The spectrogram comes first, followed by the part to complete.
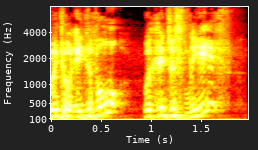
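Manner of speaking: put-on Scottish old woman voice. Retelling what an eccentric candidate said: imitating a Scottish granny. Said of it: "a proper Scottish granny".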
